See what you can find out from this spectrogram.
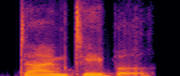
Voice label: "timetable", Indian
